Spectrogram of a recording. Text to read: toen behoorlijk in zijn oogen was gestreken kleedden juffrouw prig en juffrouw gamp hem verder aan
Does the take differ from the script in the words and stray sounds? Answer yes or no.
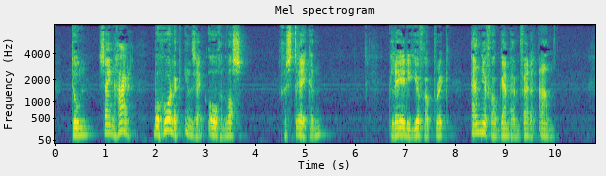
yes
